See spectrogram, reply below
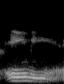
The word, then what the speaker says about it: Aimee: So it's uh, at adoption underscore Aimee, and my name is spelled different, so because I'm special.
